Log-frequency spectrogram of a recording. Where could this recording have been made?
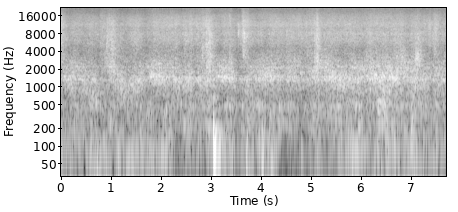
in a restroom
